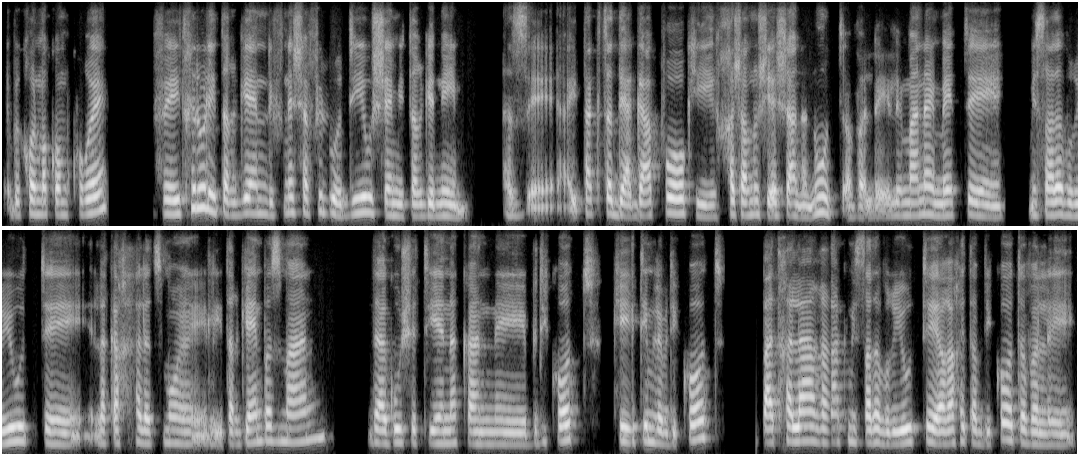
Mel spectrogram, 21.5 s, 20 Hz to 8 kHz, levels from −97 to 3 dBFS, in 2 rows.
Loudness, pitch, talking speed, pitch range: -15 LUFS, 180 Hz, 140 wpm, 165-195 Hz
